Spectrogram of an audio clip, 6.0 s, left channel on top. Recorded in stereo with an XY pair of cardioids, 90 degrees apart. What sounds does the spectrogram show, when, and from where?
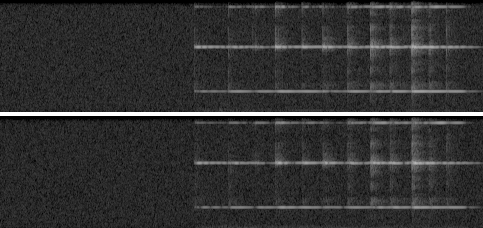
2.4 s a bell: 70° left, 1.5 m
